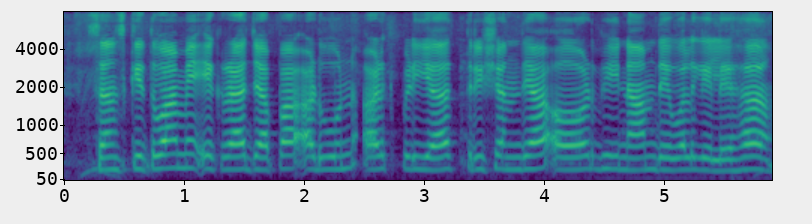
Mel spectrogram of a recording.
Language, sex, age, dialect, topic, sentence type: Magahi, male, 25-30, Western, agriculture, statement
